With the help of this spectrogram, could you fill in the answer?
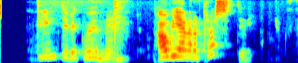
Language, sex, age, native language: Icelandic, female, 14, Icelandic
